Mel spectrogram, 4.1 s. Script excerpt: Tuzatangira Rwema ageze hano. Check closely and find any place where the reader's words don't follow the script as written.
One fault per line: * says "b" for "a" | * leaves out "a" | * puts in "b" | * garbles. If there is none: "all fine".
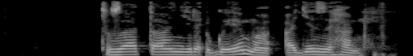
all fine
